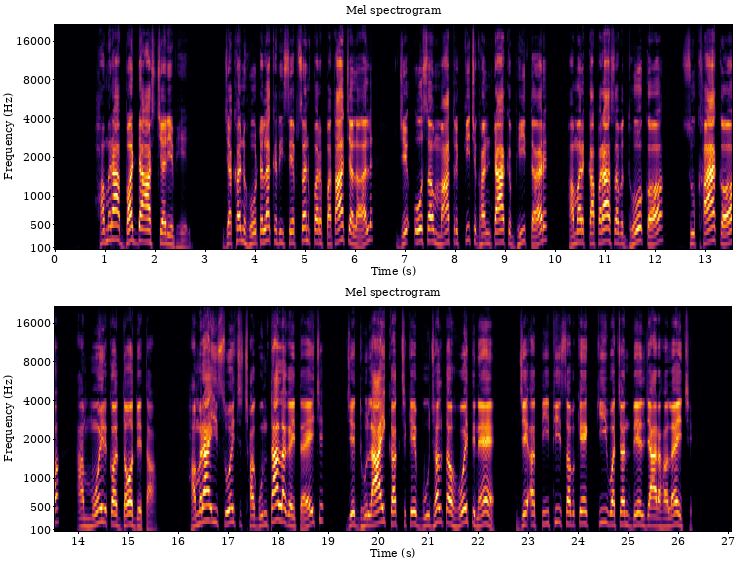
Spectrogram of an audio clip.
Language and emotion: Maithili, surprised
